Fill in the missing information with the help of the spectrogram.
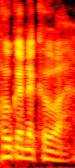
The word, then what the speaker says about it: Puka Nacua: who again I can't even pronounce his name, but P- Puka Thank you, um, Puka Nacua.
